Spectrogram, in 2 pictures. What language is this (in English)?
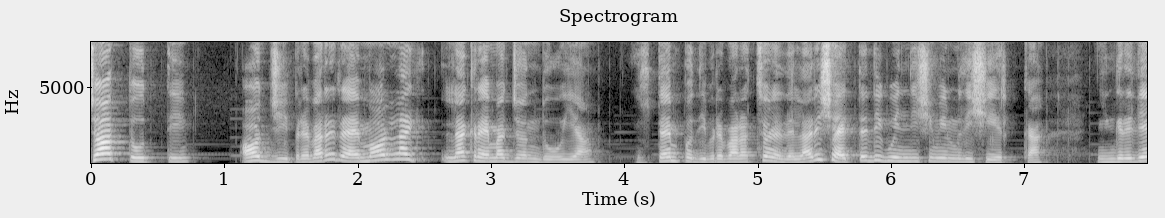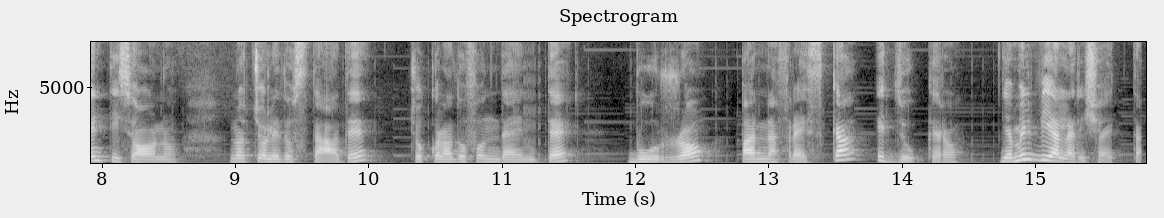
Italian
